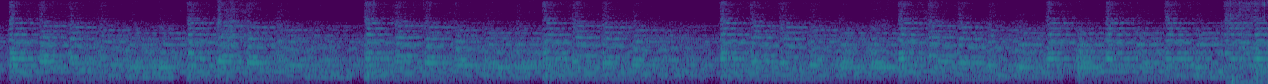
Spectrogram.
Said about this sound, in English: Why is it making bell noises?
